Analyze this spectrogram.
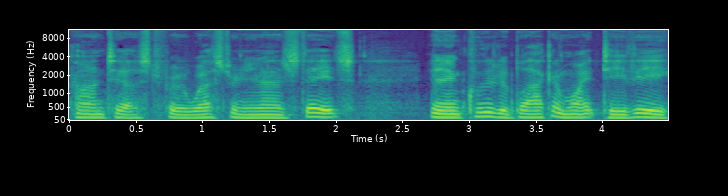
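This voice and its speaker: This man has a medium pitch and a dark, mellow tone, and his intonation stays fairly even. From Northern California (Sacramento area). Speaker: anesthesiologist. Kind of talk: interview. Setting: studio webcast.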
